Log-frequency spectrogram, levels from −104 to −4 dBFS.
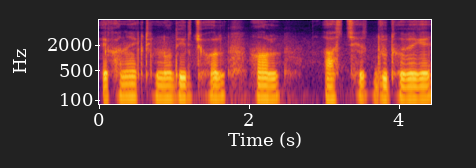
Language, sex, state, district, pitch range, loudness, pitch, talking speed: Bengali, male, West Bengal, Paschim Medinipur, 110-115 Hz, -21 LUFS, 110 Hz, 110 wpm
